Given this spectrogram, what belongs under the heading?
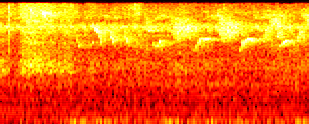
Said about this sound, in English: And birds singing, despite the noise.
